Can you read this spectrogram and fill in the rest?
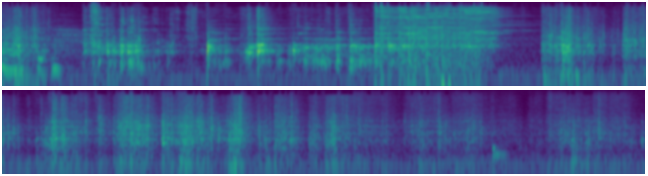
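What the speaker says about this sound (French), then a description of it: "dans mon premier bol, ici, il faut que je mélange une demi-tasse de farine avec un quart de cuillère à thé de sel" Flour and salt stirred together in a bowl while baking Nutella brownies, with brisk scraping and clinking of a utensil against the bowl, loud and close, and a longer rustling burst midway.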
